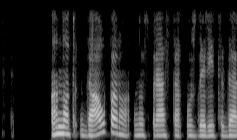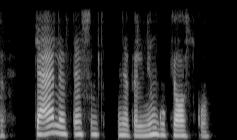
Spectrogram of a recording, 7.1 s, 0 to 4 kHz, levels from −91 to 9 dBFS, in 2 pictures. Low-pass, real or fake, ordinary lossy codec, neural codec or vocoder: 3.6 kHz; real; AAC, 24 kbps; none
